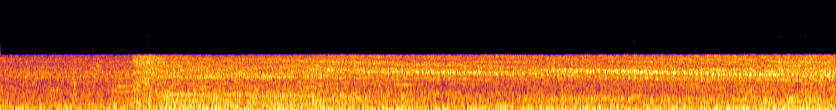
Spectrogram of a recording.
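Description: Road traffic noise with vehicle engines running, getting louder and brighter about a second in.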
